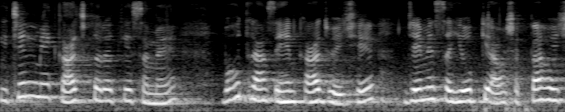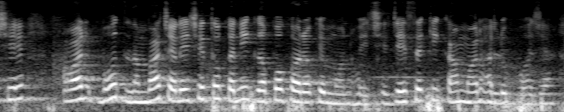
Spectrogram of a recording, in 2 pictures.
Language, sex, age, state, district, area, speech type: Maithili, female, 30-45, Bihar, Madhubani, rural, spontaneous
